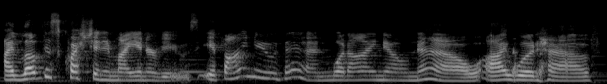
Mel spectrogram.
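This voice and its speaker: A woman's voice: mid-range voice, unhurried, fairly bright tone, soft background music. A woman hosting an interview podcast, asking questions in an affirming, encouraging way. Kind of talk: interview, casual chat.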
